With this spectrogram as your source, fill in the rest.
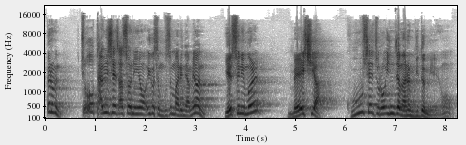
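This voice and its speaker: High, lively-voiced male pastor preaching. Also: moderate pace. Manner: animated, acts out quotes, asks congregation rhetorical questions. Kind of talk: Sunday sermon. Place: church sanctuary. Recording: long church hall reverb.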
